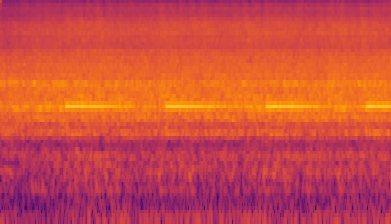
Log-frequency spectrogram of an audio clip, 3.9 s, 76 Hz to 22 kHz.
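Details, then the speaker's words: 2007 Ford F-150 4.6 V8 with flashing MIL and P0302 misfire history, cranking in clear-flood mode at wide-open throttle: steady even cranking beat, no lope or stumble, so no serious mechanical problem suspected; owner suspects failed coil or plug. "so it has no lopiness to it so I don't think we have a serious mechanical problem I suspect a failed coil or plug or something like that"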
